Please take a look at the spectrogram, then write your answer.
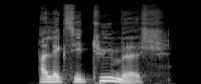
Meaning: alexithymic
- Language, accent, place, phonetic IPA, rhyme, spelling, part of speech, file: German, Germany, Berlin, [alɛksiˈtyːmɪʃ], -yːmɪʃ, alexithymisch, adjective, De-alexithymisch.ogg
